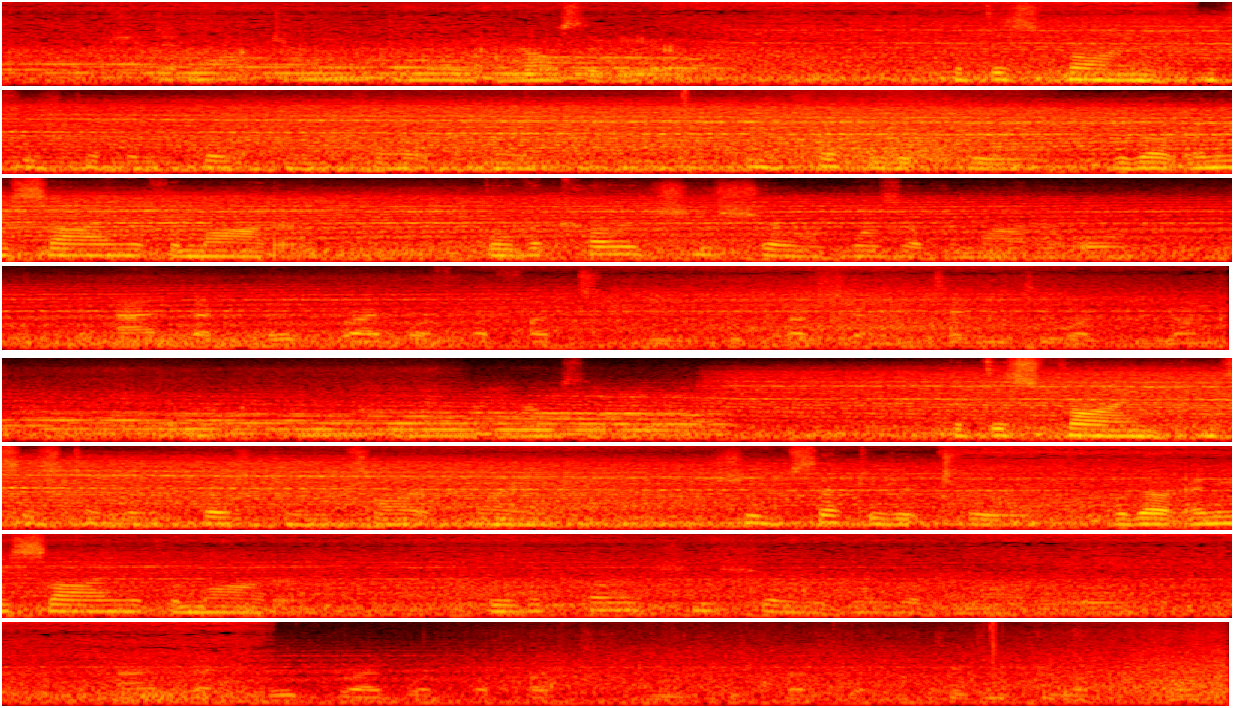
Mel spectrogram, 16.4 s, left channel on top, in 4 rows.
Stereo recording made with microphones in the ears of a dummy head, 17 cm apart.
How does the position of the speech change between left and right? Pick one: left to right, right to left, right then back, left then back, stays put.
right then back.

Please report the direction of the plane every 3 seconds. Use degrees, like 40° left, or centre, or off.
60° right, 20° right, 40° left, 60° left, 70° left, 70° left.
